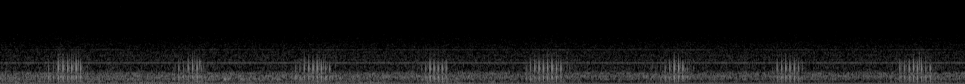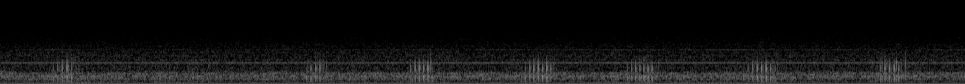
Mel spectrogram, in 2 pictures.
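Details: Indoor cat purr, in honour of Puppy's 12th birthday; quieter, regular rumbling pulses roughly every second, fifteen or so in a row, with a low constant hum behind.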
